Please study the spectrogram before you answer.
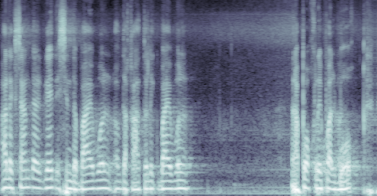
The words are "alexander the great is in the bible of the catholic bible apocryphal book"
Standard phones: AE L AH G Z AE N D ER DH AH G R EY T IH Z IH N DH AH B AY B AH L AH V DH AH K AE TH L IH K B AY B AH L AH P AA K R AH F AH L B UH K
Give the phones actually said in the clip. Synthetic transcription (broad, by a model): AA L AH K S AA N D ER G R EY T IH S IH N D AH B AY B AH L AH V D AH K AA T L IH K B AY B AH L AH P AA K R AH P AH L B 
